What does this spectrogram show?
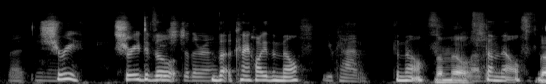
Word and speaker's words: Cherie Deville: Did I pronounce it correctly? Yes, you actually did, which is amazing. No one ever does. What do people say instead? Cherie Deville. Cherry, all kinds of crazy stuff.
